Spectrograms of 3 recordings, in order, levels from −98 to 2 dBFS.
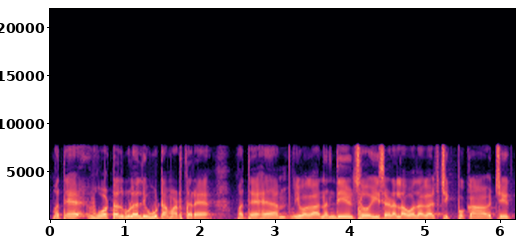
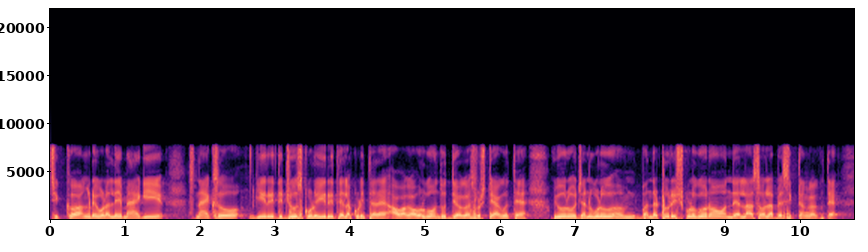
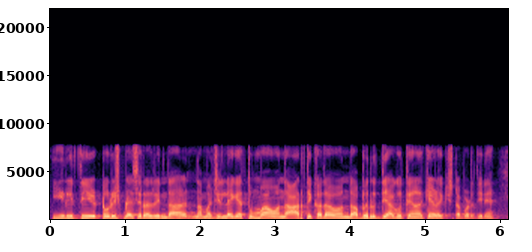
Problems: none marked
